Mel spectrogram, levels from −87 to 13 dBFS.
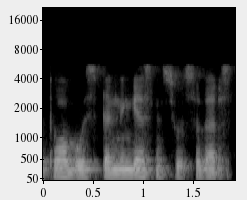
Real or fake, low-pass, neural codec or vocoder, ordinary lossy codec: real; 5.4 kHz; none; MP3, 48 kbps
